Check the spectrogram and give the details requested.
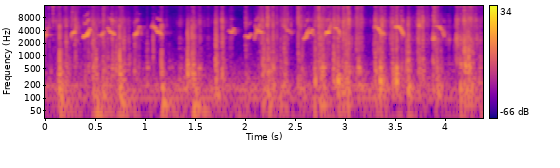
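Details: Young chickens producing quick, shrill peeps that dip in pitch, several per second from more than one bird, alongside crisp clicks and scratching sounds.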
